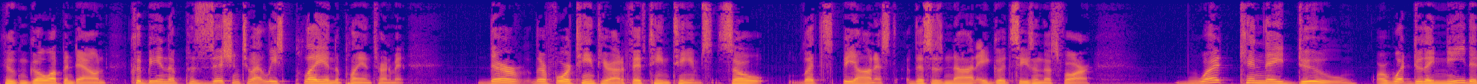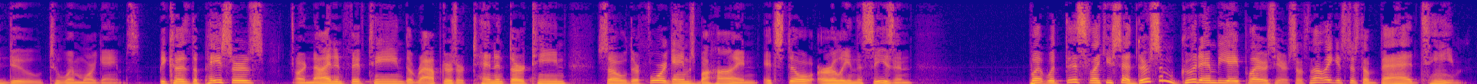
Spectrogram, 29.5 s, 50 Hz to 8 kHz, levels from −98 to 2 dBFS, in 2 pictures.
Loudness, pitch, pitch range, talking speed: -24 LUFS, 145 Hz, 120-170 Hz, 200 wpm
